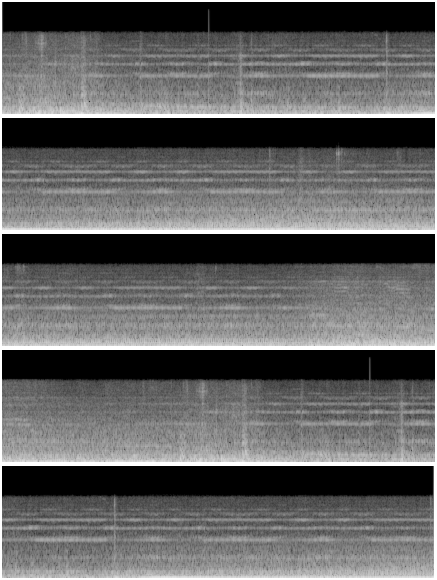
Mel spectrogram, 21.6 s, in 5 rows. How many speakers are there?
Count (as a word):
zero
